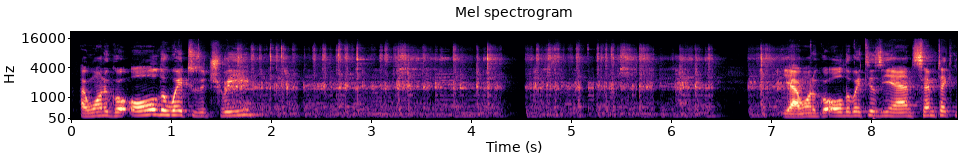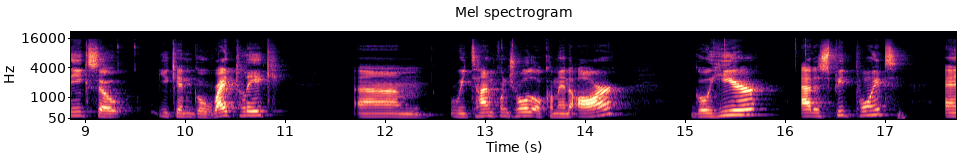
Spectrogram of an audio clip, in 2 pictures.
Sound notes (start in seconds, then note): 1.5 sound effects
